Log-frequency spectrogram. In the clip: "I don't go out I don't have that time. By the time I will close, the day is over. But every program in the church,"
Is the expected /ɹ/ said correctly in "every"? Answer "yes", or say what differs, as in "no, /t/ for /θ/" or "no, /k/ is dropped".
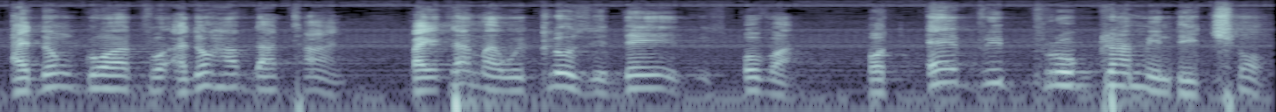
yes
